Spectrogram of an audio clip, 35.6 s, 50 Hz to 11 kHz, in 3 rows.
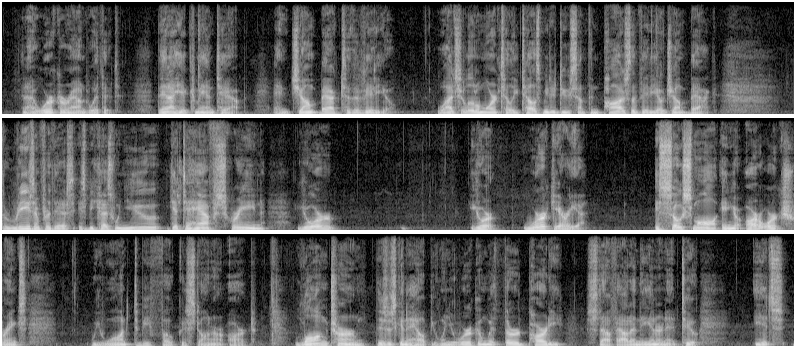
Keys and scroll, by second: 2.9 super+Tab, 9.8 super+Tab.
